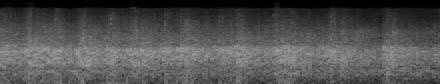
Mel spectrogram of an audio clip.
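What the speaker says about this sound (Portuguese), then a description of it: "uma salva de palmas para o quarteto" An audience applauds a quartet at the opening plenary of an ecological restoration meeting for the Rio Doce basin. Steady, full clapping from a sizeable crowd fills the short stretch without letup.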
